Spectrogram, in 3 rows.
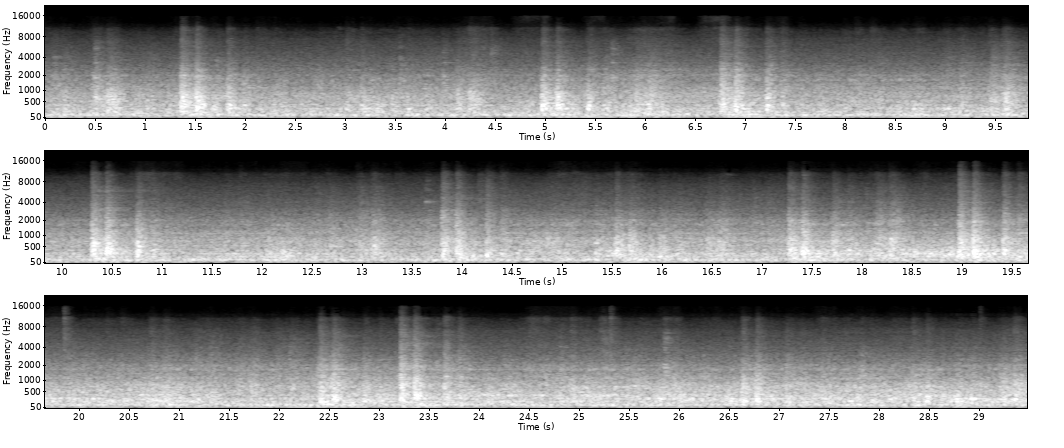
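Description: Meitetsu 3500 series electric train running, heard from inside the passenger car: a steady rumble of wheels on rail with sharp, irregularly spaced clacks as the wheels cross rail joints.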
